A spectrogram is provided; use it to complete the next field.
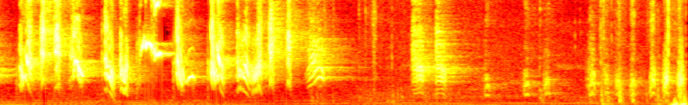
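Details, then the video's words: Long-tailed shrike song used to provoke other shrikes into singing: a rapid string of harsh, high, chattering chirps and squeaky notes, fading to sparser calls, ending with a low thump. "PANCINGAN CENDET SUSAH BUNYI LANGSUNG NYAUT DAN IKUT GACOR DENGAR SUARA CENDET INI"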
